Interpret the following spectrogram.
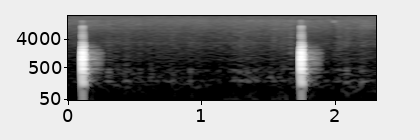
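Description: Two sharp wooden clicks about a second and a half apart: the online chess board's move sound effect, one click for each move played.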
